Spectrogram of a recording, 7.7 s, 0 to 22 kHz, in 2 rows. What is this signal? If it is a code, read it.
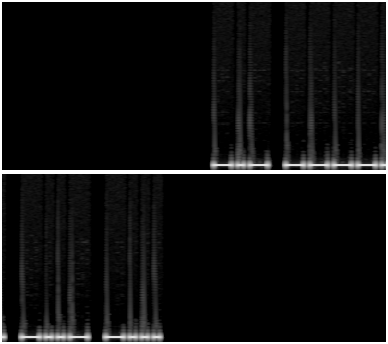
Morse code, heard as a keyed tone, about 21 wpm, 700 Hz. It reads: K9XB
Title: USA Call Signs - 4 Characters - 20wpm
